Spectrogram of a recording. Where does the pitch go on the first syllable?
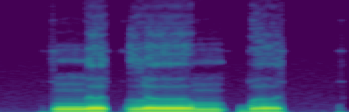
low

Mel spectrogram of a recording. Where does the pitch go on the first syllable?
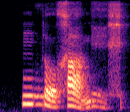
high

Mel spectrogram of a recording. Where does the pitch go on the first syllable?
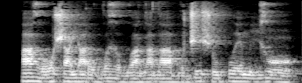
high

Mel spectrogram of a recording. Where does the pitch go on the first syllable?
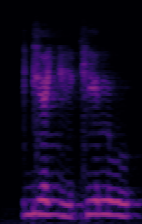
high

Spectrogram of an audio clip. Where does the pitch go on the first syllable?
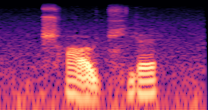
low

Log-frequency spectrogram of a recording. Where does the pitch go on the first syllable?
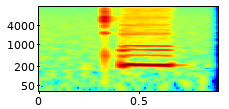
low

